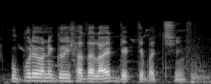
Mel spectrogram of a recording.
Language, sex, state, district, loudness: Bengali, male, West Bengal, Cooch Behar, -17 LUFS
